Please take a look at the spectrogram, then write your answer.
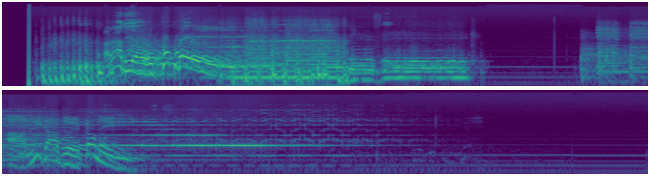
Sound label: music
